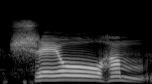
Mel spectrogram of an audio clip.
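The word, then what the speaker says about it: श्रेयोऽहम्: গত পিওয়া শ্রেয়োহাম শ্রেয়হাম অর্থাৎ শ্রেয় শ্রেয়তে গিয়ে ও তে গিয়ে আমি এখানে একটু টান দিয়েছি অর্থাৎ এই যে শ্রেয় এর সাথে সাথে একটা অ চলে আসলো সেই অটাকে একটু টান দিয়ে উচ্চারণ করতে হয় আর এই যে অটা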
